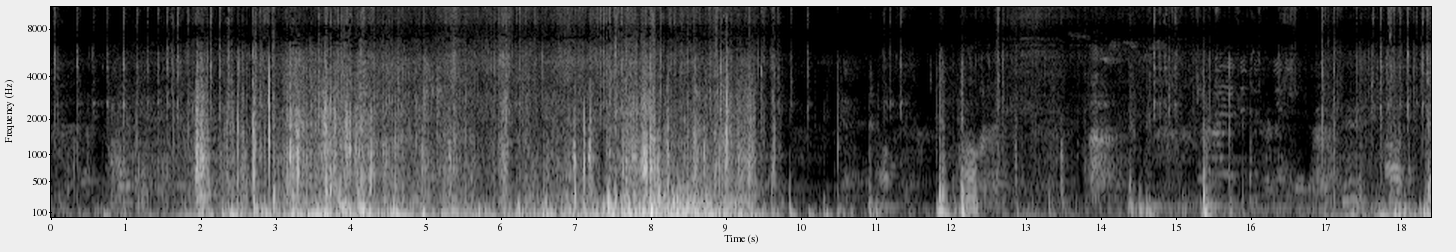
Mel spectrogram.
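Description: Mountain bike rolling over a rough dirt trail, heard through a handlebar-mounted camera: a steady rumble with rattles and knocks, loudest in the first half. It then eases to a quieter stretch with scattered clicks.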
